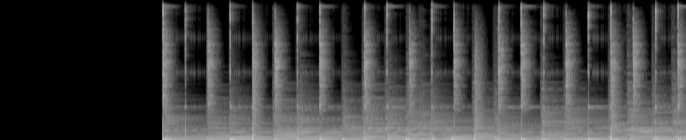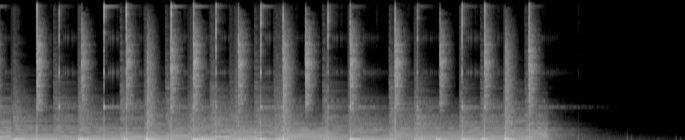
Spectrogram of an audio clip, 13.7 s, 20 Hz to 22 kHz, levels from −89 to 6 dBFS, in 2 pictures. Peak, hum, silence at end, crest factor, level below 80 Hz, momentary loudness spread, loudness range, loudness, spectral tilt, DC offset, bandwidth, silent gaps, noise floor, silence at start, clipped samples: 0 dBFS; none; 1.2 s; 24 dB; -30 dBFS; 4 LU; 2 LU; -24 LUFS; -4.5 dB/octave; under 0.1%; over 20 kHz; none; -72 dBFS; 1.6 s; under 0.1%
